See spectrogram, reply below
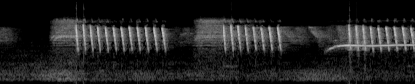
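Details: Rapid ngebren trills from a ciblek (bar-winged prinia): three bursts of fast, sharp repeated notes, the last rising out of a gliding whistle, with soft background noise throughout.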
